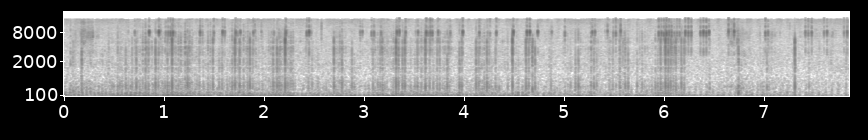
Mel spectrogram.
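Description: Faint, irregular rustling and crackling of clothing, pack and forest floor as someone walks through the woods, over a low rumble.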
